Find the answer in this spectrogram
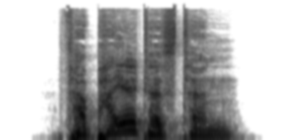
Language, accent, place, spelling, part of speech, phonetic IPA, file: German, Germany, Berlin, verpeiltesten, adjective, [fɛɐ̯ˈpaɪ̯ltəstn̩], De-verpeiltesten.ogg
- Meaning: 1. superlative degree of verpeilt 2. inflection of verpeilt: strong genitive masculine/neuter singular superlative degree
